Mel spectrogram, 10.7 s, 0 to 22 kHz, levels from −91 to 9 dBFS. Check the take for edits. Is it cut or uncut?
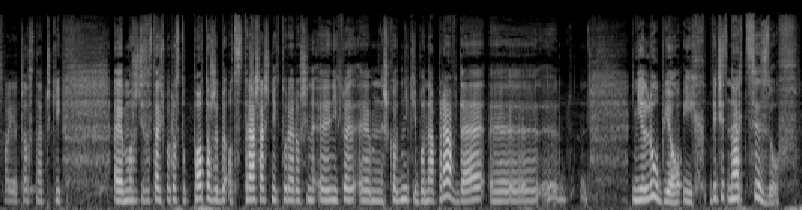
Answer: cut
